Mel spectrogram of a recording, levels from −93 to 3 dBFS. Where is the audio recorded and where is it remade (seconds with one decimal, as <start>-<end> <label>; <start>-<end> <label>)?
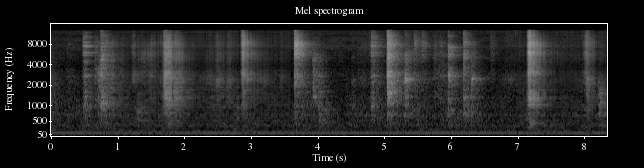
0.0-0.9 recorded; 0.9-3.6 remade; 3.6-7.0 recorded; 7.0-8.4 remade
